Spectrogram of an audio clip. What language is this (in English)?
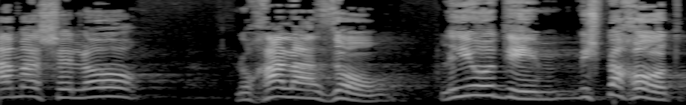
Hebrew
